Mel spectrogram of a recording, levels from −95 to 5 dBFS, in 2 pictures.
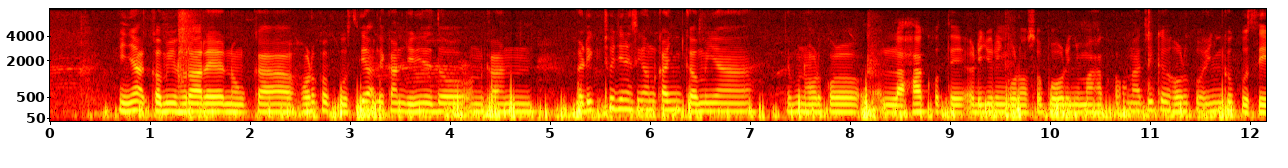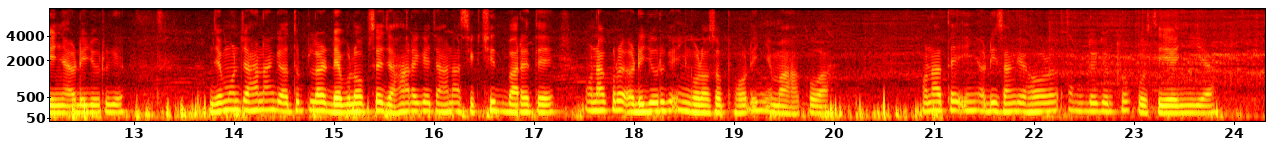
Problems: constant background noise, background conversations at intervals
